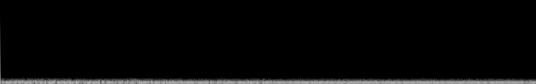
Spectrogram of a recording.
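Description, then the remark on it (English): A deep, steady hum from a helicopter on Mars, its motor spinning the blades at over 2,500 revolutions per minute as it flies away, drones continuously, a low rumbling tone holding at a fairly even level throughout with no voices. “Now it's flying away. The motor sound gets fainter.”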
